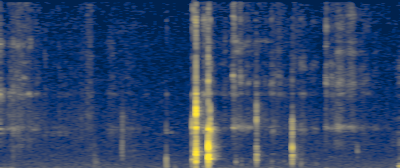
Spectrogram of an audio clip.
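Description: Wooden kendama being handled, its ball and wooden body knocking together. Two sharp clicks come about two seconds in, followed by a few lighter ticks and faint handling rustle.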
